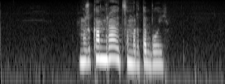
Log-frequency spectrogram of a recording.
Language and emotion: Russian, neutral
